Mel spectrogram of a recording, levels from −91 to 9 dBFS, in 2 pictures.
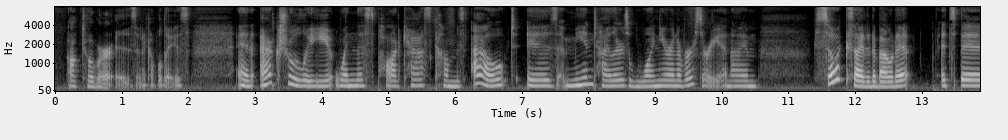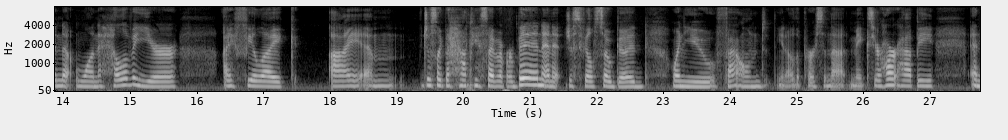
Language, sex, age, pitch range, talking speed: English, female, 20-39, 185-205 Hz, 140 wpm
